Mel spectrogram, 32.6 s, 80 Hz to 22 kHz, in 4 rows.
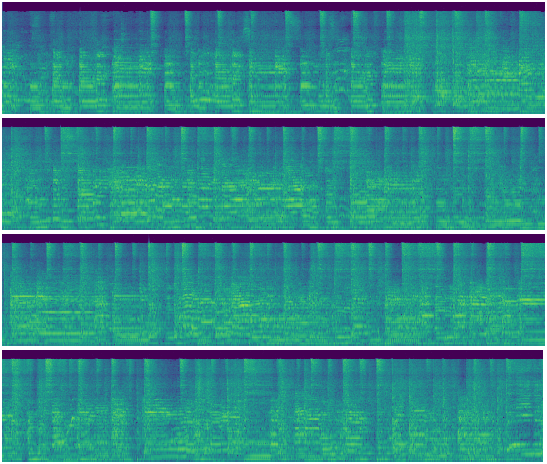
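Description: Live blues band playing a 16-bar blues, with electric guitar over bass, drums and keyboard.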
